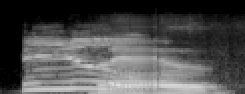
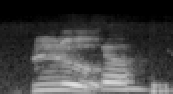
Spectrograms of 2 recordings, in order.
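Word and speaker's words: blew: Blue. Se escribe, sí, se escribe con E, pero se pronuncia con U. Blue.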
